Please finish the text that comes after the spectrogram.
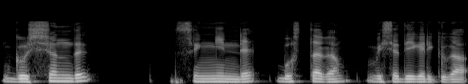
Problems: low volume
